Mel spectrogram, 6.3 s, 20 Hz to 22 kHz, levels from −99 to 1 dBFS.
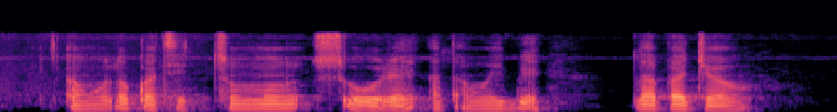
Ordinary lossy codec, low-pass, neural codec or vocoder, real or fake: none; 7.2 kHz; none; real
